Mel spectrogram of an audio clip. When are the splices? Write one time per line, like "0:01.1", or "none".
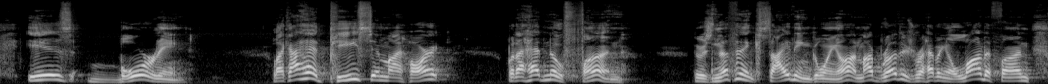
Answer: none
